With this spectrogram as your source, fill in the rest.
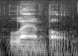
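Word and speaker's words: Lambholt: gonna cast champion of lambold strangers with power lesson champion of lambold's power can't block creatures you control I think the B is silent whenever another creature enters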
